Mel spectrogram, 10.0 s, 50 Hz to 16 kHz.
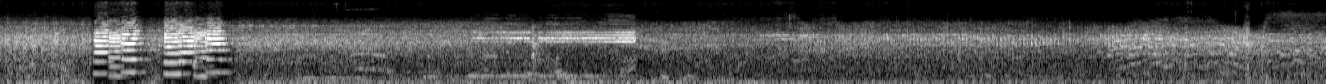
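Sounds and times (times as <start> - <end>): heavy diesel engines rumbling: 0.0 - 9.9.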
